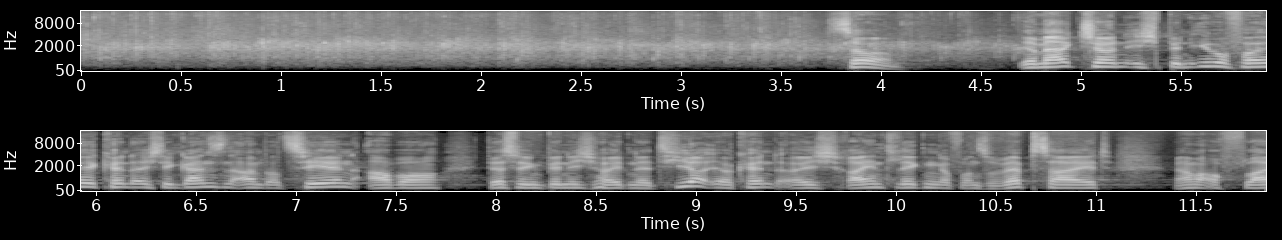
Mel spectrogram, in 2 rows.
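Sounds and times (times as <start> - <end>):
audience applause: 0.0 - 5.0
speech: 3.8 - 11.8.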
